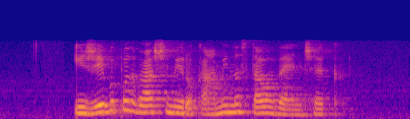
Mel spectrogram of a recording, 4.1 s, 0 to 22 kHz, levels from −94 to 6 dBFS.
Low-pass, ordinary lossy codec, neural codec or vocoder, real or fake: 5.4 kHz; none; none; real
